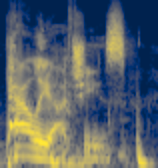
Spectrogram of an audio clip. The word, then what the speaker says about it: Pagliacci: Then, make your way to Pagliachis, which is apparently pronounced Paleiachis.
